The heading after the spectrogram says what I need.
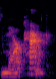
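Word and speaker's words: Marpac: because it's made by I want to say it's pronounced mark pack we have the more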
